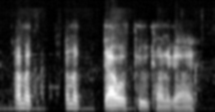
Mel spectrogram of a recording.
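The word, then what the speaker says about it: Tao: It It's spelled T AO, but it's pronounced Dao.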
